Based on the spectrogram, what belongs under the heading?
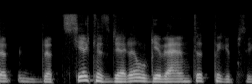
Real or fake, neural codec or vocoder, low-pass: fake; codec, 24 kHz, 1.5 kbps, HILCodec; 10.8 kHz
